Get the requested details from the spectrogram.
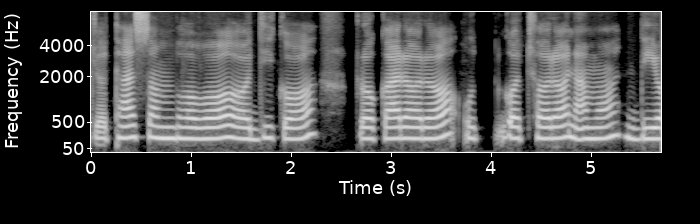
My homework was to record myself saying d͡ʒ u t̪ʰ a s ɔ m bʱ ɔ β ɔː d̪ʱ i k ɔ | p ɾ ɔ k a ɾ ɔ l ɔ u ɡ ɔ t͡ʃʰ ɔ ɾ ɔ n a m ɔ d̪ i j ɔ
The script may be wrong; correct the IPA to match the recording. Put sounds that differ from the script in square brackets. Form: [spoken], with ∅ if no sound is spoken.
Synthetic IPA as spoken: d͡ʒ [ɔ] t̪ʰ a s ɔ m bʱ ɔ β ɔː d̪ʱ i k ɔ | p ɾ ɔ k a ɾ ɔ [ɾ] ɔ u ɡ ɔ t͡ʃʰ ɔ ɾ ɔ n a m ɔ d̪ i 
